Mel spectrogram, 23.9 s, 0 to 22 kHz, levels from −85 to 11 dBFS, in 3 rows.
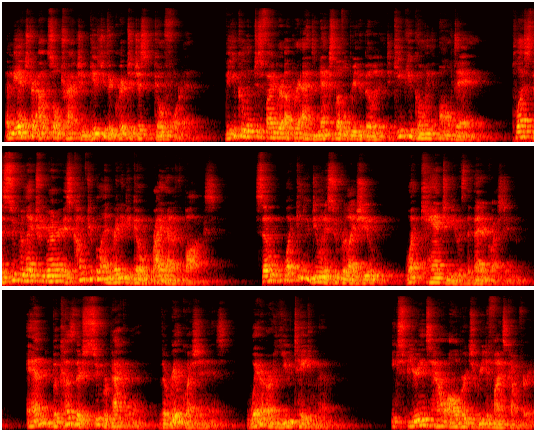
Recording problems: off-mic speech; far
room echo; noticeable; dies away in 0.6 s

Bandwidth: 18 kHz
